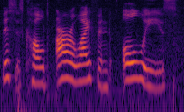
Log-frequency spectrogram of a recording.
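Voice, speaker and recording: A woman's voice: high-pitched, unhurried, bright, forceful tone. A woman livestreamer chatting casually and playfully to herself, slipping into sing-song babble. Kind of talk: casual livestream chat while setting up games. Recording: clear background hiss.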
